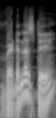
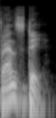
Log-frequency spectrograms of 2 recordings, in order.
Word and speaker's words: Wednesday: This is not Wednesday, this is Wednesday.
